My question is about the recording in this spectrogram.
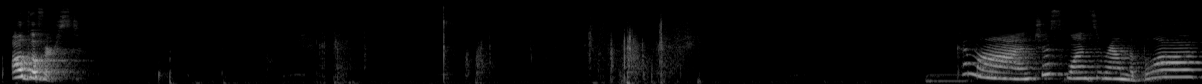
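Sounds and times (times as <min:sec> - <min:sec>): paper pages rustling: 0:01.6 - 0:07.3.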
